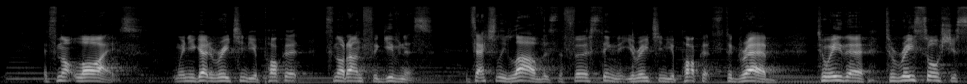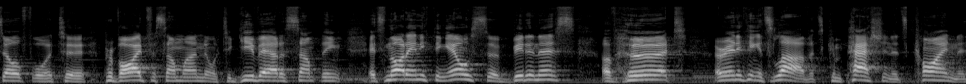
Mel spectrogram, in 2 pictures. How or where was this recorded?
live audience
